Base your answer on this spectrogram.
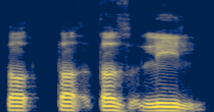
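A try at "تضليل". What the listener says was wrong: tadlil, it's da. Dad sound is different from va. We have to make our tongue not touching our two front teeth to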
